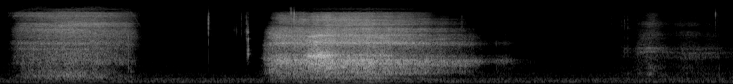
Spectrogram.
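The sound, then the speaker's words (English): A deep breath in followed by a slow exhale, heard as two airy, hissing bursts with a quiet gap between them. The second, outgoing breath is louder and lasts longer than the first. “take a deep breath in and then give a nice exhale”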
